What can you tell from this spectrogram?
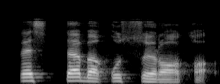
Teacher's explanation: ഫ മേലെ മുൻപല്ലിന്റെ താഴ്ഭാഗം താഴെ ചുണ്ടിന്റെ പള്ളയിൽ. സ നാവിന്റെ കൂർത്ത അറ്റത്തിന്റെ മുകൾ ഭാഗം 2 വരി മുൻപല്ലുകൾക്കിടയിൽ പിന്നിലായിട്ട് നിൽക്കുകയും നാവിന്റെ അറ്റം താഴെ മുൻപല്ലിന്റെ പള്ളയിൽ സ്പർശിക്കുകയും ചെയ്യുന്നു.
